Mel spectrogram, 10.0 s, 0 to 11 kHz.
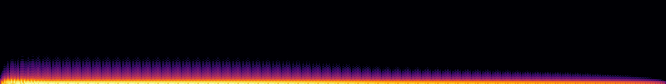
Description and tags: LF bass 2
Playing around with FM synthesis. Low frequency tones. Very low frequency - best heard on a system with a sub-bass. Rendered on SoundForge 7
low-frequency, bass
